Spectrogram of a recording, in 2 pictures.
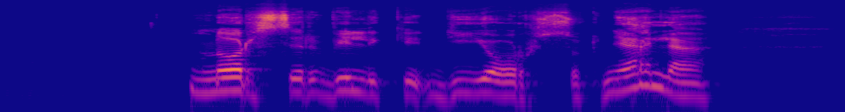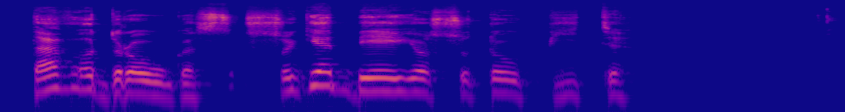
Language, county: Lithuanian, Utena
